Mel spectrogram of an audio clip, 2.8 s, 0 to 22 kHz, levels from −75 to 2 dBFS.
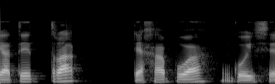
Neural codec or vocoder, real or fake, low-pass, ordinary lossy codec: none; real; none; none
